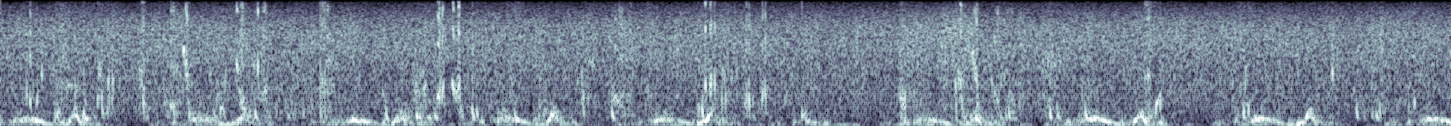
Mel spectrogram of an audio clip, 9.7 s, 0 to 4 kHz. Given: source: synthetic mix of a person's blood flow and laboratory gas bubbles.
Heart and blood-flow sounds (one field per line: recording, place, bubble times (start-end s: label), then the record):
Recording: Doppler ultrasound of blood flow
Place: precordium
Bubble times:
0.14-0.32 s: bubbles
0.35-0.79 s: bubbles
0.89-1.30 s: bubbles
1.39-2.27 s: bubbles
2.52-3.24 s: bubbles
3.33-3.50 s: bubbles
3.58-3.71 s: bubbles
3.81-3.99 s: bubbles
4.04-4.38 s: bubbles
4.61-5.13 s: bubbles
5.95-6.09 s: bubbles
6.34-6.91 s: bubbles
6.95-7.10 s: bubbles
7.20-7.29 s: bubbles
7.58-7.79 s: bubbles
8.25-8.37 s: bubbles
8.85-8.93 s: bubbles
9.00-9.23 s: bubbles
9.38-9.46 s: bubbles
From the record:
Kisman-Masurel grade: 243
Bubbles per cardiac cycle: several, 3 to 8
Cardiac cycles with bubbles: 100%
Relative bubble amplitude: loud (0.450 to 0.775)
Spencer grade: 3 (all of the cardiac periods contain showers or single bubble signals, but not dominating or overriding the cardiac motion signals)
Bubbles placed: anywhere in the cardiac cycle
